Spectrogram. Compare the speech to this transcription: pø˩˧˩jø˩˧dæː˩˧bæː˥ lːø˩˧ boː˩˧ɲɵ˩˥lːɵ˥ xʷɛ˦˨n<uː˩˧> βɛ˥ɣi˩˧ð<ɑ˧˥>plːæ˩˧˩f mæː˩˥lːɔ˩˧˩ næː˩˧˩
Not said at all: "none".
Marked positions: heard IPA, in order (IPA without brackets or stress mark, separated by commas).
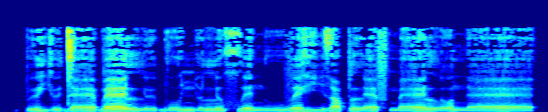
uː˩˧, ɑ˥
